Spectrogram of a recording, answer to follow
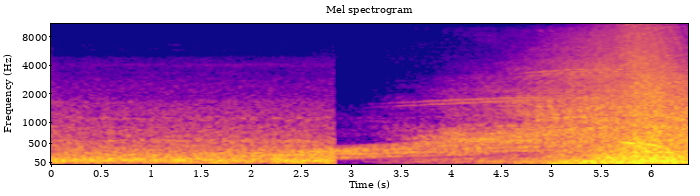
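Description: Elevated Express people-mover tram arriving at the platform: a rush of running noise that swells steadily over the last couple of seconds and is loudest as the car pulls alongside. Before it, a steady low outdoor rumble, with an abrupt cut about three seconds in.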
